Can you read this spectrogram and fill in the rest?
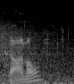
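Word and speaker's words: Domhnall: but Dom Hall's last name is actually pronounced like Donald without the last D. Donald. The MH is silent.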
